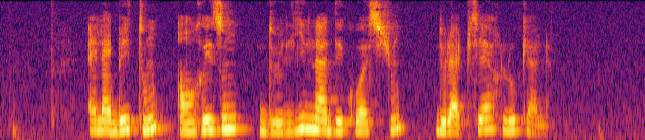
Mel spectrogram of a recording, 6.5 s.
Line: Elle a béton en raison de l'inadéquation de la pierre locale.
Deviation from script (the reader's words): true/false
false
